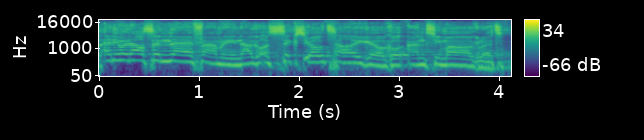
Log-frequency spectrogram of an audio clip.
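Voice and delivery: ordinary talk, nothing marked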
